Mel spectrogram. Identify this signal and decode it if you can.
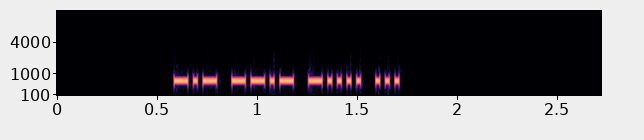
Morse code, heard as a keyed tone, about 50 wpm, 700 Hz. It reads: KQ6S
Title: USA Call Signs - 6x Character Spacing - 50wpm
